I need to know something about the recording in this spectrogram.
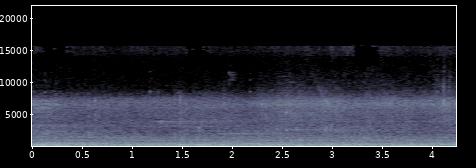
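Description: Steady outdoor city ambience: an even hum of distant traffic with no single event standing out.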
